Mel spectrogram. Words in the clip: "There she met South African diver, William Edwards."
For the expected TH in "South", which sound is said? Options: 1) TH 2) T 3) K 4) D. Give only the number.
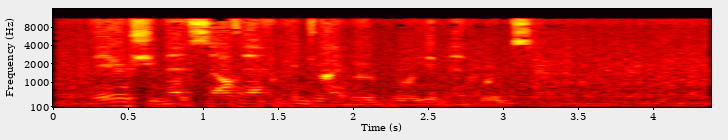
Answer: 1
